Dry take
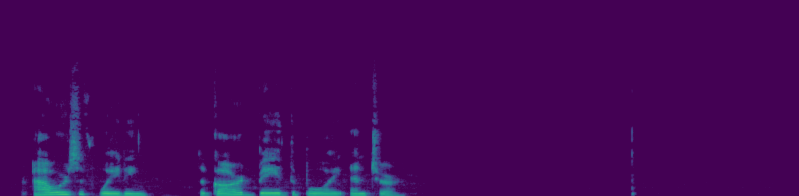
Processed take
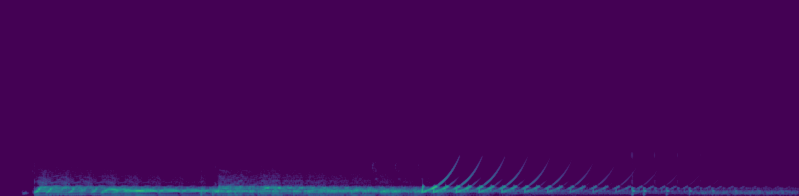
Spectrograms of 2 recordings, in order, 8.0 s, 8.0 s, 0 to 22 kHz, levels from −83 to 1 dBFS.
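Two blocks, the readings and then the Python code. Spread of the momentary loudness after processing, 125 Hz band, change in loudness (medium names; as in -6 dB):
21 LU, -22.0 dB, -7.0 dB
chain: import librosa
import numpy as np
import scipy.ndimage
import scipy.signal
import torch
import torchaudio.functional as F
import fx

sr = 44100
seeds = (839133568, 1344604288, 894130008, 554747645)

p1 = fx.halfwave_hold(x, sr)
p2 = fx.recorder_agc(p1, sr, target_db=-24.5, rise_db_per_s=24.0, max_gain_db=30)
p3 = fx.spec_paint(p2, sr, seeds[0], shape='rise', start_s=4.22, length_s=0.39, low_hz=470.0, high_hz=4700.0, level_db=-20.0)
p4 = fx.env_lowpass_down(p3, sr, base_hz=1900.0, full_db=-24.5)
p5 = fx.fixed_phaser(p4, sr, hz=330.0, stages=6)
p6 = fx.small_body(p5, sr, hz=(580.0, 910.0), ring_ms=45, db=11)
p7 = fx.auto_wah(p6, sr, base_hz=350.0, top_hz=1100.0, q=19.0, full_db=-22.0, direction='up')
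p8 = p7 + fx.echo_alternate(p7, sr, ms=114, hz=1000.0, feedback_pct=85, wet_db=-2.5, dry=0)
y = F.gain(torch.from_numpy(p8), 5.5).numpy()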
